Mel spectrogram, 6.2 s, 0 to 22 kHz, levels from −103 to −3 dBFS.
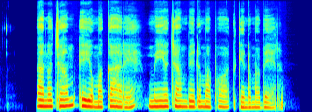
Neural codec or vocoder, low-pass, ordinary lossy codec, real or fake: vocoder, 44.1 kHz, 128 mel bands every 512 samples, BigVGAN v2; none; none; fake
